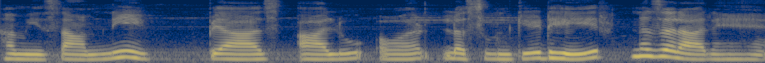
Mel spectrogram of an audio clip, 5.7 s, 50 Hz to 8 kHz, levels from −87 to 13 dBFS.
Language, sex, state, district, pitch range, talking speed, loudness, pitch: Hindi, male, Chhattisgarh, Raipur, 185-210 Hz, 125 wpm, -16 LUFS, 190 Hz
